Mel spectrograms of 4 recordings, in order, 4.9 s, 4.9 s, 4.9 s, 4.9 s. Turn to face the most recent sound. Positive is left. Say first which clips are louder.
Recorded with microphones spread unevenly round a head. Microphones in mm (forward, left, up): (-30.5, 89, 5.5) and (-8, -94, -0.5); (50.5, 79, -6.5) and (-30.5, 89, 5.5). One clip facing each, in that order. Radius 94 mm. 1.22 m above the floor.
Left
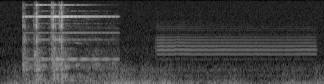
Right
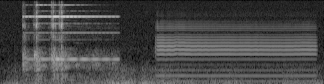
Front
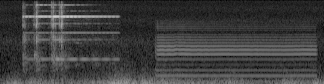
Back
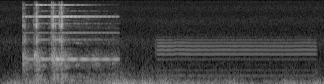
# right 7 dB, front 7 dB
turn(degrees=-75)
